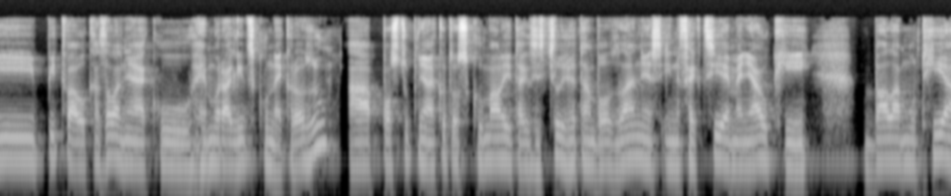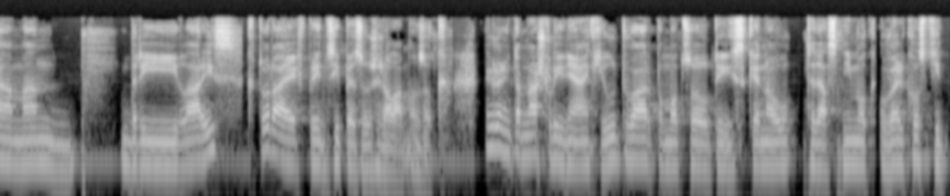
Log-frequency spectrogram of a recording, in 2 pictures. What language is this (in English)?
Slovak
